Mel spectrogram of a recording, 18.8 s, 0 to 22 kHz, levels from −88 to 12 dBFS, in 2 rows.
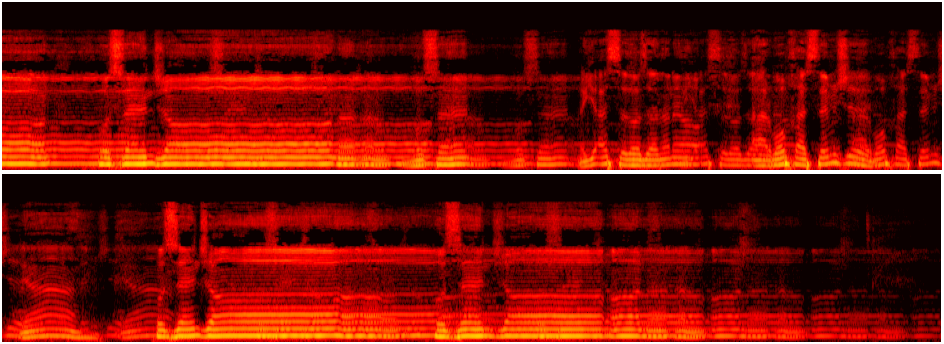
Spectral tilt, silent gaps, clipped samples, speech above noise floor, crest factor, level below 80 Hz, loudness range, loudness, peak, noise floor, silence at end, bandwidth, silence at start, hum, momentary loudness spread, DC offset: -6 dB/octave; none; under 0.1%; 29 dB; 16 dB; -60 dBFS; 8 LU; -30 LUFS; -14 dBFS; -58 dBFS; 0.55 s; 11.5 kHz; 0 s; none; 16 LU; under 0.1%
